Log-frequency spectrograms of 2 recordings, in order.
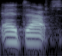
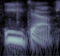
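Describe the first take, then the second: First: The first syllable sounds like 'ed' in education. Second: The first syllable does not sound like 'ed'. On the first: The speaker calls it right. "making sure that we say EDAPT" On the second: The speaker calls it wrong. "not EDAPT"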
